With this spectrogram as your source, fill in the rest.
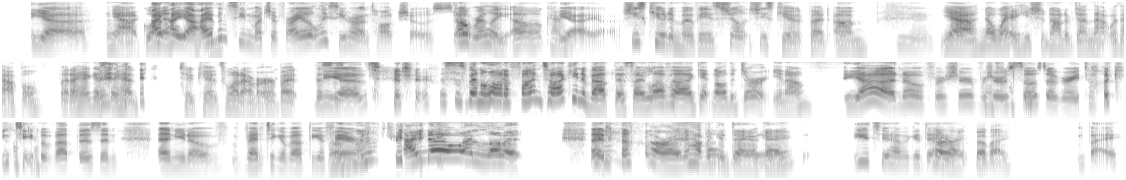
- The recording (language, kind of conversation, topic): English, unstructured, Which concerts or live performances left you speechless, and what made those moments unforgettable to you?
- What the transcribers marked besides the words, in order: chuckle; other background noise; laughing while speaking: "true"; chuckle; chuckle; laughing while speaking: "talking to you"; laughing while speaking: "and everything"; laughing while speaking: "I know"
